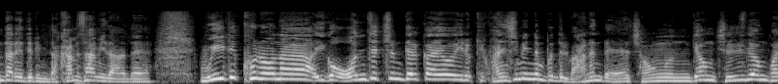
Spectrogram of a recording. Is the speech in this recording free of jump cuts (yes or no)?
no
